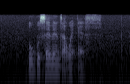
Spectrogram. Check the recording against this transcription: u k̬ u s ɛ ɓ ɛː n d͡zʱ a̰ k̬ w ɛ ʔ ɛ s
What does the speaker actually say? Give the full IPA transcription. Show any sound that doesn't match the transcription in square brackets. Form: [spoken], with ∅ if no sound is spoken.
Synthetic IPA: u k̬ u s ɛ ɓ [ɛ] n d͡zʱ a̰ k̬ w ɛ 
